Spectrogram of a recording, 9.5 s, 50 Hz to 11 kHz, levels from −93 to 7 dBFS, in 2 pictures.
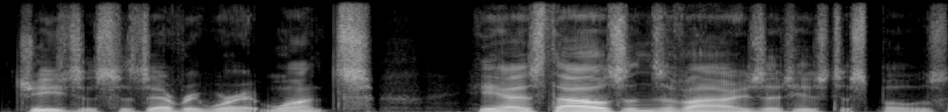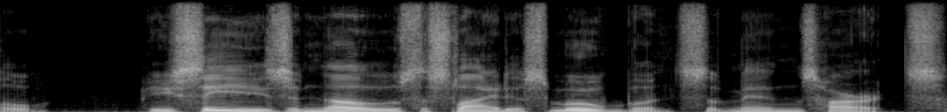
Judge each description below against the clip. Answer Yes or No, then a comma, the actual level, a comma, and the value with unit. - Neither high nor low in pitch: No, very low, 95 Hz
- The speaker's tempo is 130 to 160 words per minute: Yes, average, 145 wpm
